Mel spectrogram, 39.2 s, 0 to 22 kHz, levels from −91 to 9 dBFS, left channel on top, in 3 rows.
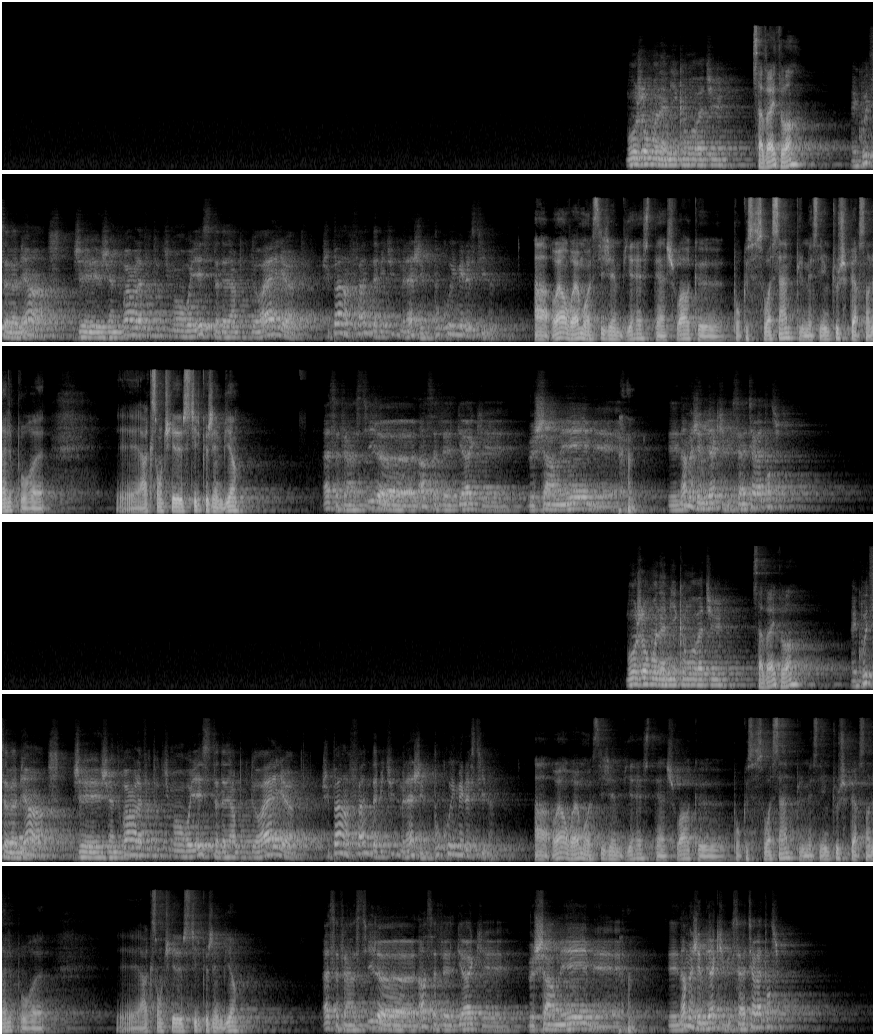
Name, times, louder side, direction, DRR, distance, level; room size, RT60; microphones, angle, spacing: voice 1, 9.4-10.8 12.7-17.5 17.9-20.4 30.9-35.5 36.1-37.8, right 1 dB, 30° right, 2.6 m, -29 dB
voice 2, 11.3-12.0 21.0-27.2 27.8-29.7 35.4-35.6, left 4 dB, 55° left, 0.6 m, -27 dB
25.5 x 19.0 x 7.8 m
head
